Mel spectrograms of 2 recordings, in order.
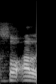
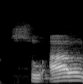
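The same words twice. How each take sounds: First: It is said with an Indonesian pronunciation. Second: It is said with an Arabic pronunciation. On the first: The speaker calls it wrong. "Soal kan bahasa Indonesia" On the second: The speaker calls it right. "Soal bukan soal ya"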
